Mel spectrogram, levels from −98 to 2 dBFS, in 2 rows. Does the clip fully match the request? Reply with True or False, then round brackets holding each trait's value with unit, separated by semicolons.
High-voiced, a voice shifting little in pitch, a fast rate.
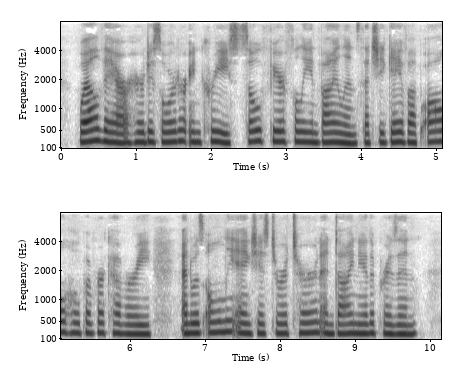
False (225 Hz; 1.5 semitones; 165 wpm)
